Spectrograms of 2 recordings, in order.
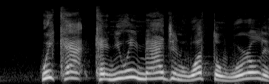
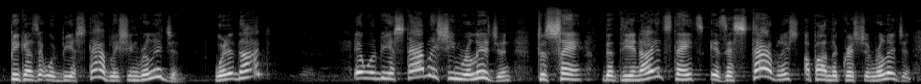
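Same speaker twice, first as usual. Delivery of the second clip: normal talking voice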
